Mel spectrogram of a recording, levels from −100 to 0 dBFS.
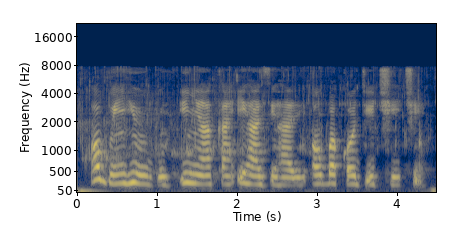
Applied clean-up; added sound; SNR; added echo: none; Liquid; 20 dB; none.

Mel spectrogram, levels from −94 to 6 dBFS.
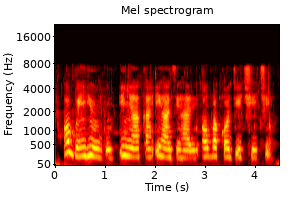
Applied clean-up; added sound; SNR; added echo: neural mask model RNNoise.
